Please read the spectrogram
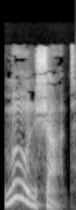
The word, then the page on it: moonshot: British English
